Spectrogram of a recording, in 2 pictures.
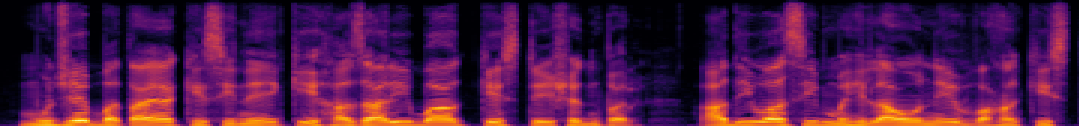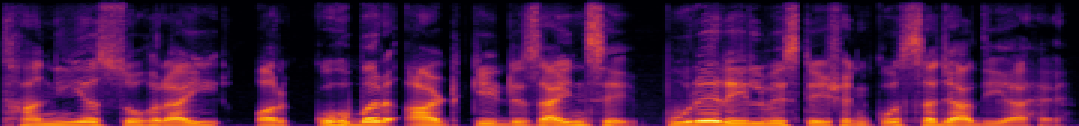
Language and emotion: Hindi, neutral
